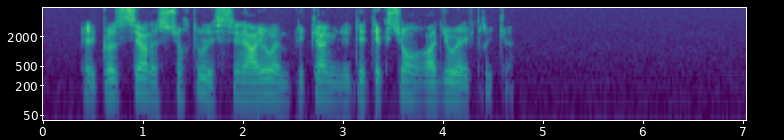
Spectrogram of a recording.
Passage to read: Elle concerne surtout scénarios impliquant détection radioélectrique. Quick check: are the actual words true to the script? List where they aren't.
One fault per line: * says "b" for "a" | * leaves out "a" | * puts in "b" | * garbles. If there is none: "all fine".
* puts in "les"
* puts in "une"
